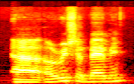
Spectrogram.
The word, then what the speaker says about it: Orisha Gbemi: Orisha Gbemi. Orisha Gbemi? Yes, sir. So the G doesn't have a sound? No, I believe it's silent. The G is silent.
